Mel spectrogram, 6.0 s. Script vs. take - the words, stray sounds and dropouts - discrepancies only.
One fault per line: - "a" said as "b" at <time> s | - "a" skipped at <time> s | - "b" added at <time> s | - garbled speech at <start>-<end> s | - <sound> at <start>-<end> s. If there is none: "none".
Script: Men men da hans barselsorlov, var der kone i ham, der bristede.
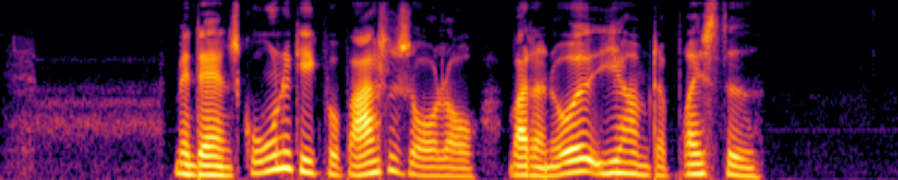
- "men" skipped at 1.3 s
- "kone gik på" added at 1.6 s
- "kone" said as "noget" at 3.6 s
